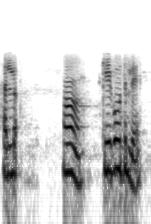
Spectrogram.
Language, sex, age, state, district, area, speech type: Odia, female, 45-60, Odisha, Angul, rural, conversation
